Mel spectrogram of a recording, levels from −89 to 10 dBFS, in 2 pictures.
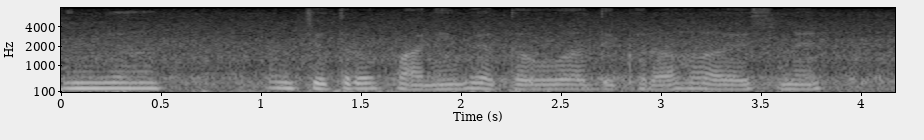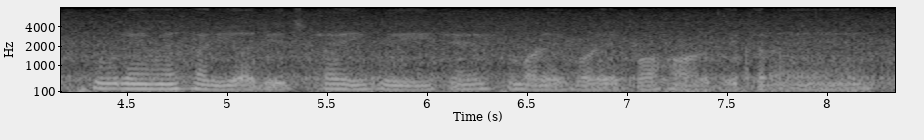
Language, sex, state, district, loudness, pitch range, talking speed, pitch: Hindi, female, Maharashtra, Pune, -28 LUFS, 165-190 Hz, 145 wpm, 175 Hz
